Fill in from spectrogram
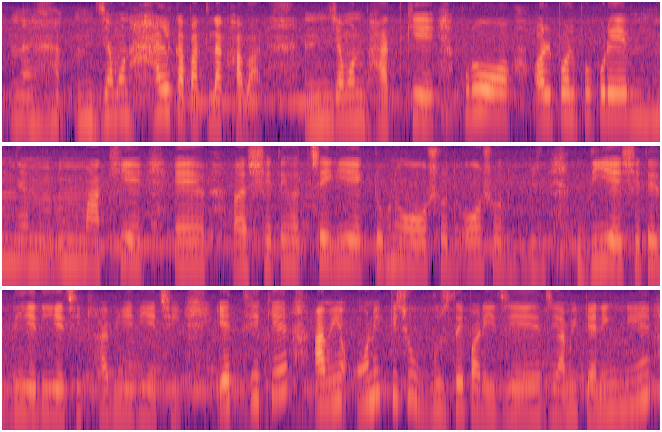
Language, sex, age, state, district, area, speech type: Bengali, female, 45-60, West Bengal, Birbhum, urban, spontaneous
